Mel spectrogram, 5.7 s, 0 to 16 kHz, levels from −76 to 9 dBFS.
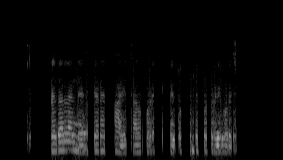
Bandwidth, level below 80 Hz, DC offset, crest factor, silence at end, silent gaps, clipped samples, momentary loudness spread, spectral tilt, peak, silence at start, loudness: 7.4 kHz; -80 dBFS; under 0.1%; 22 dB; 0.95 s; 0.63-1.02 s, 1.82-1.89 s, 2.12-2.29 s, 2.55-2.62 s, 2.85-2.93 s, 3.14-3.40 s, 3.65-3.79 s, 4.02-4.08 s; under 0.1%; 20 LU; -6 dB/octave; -16 dBFS; 0.6 s; -37 LUFS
